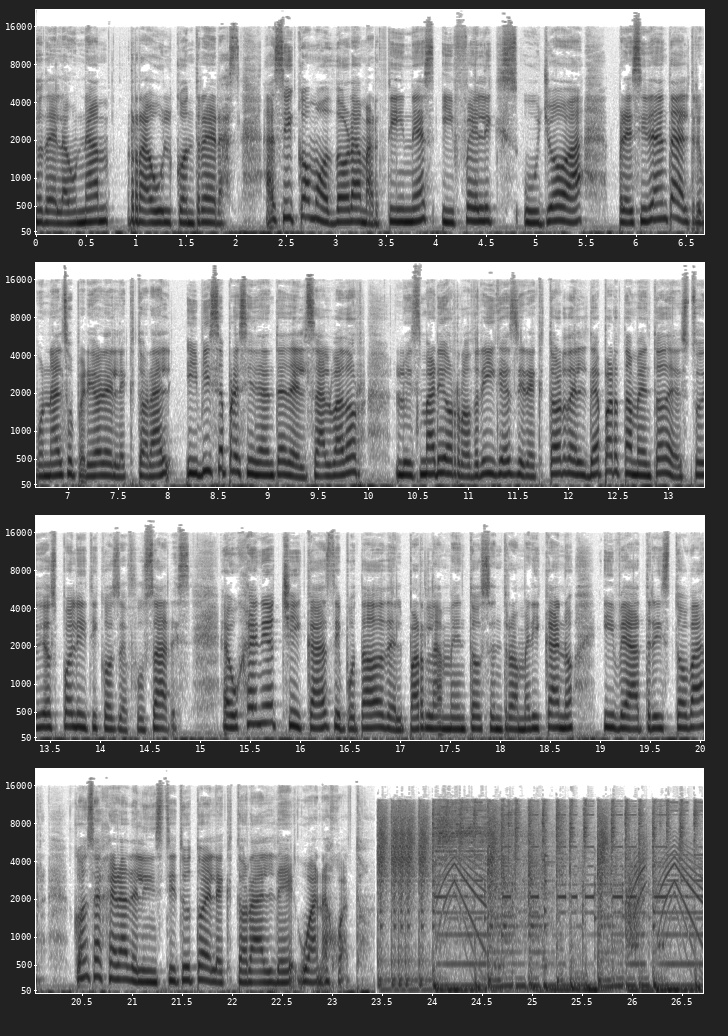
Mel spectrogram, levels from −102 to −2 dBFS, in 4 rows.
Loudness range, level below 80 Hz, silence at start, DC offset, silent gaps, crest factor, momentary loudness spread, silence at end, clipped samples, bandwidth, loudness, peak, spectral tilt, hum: 2 LU; -32 dBFS; 0 s; under 0.1%; none; 10 dB; 5 LU; 0 s; under 0.1%; 18 kHz; -18 LUFS; -8 dBFS; -4.5 dB/octave; none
